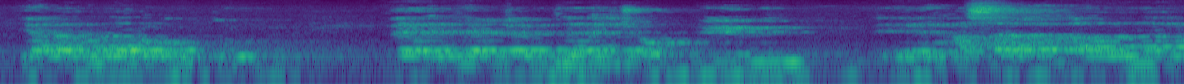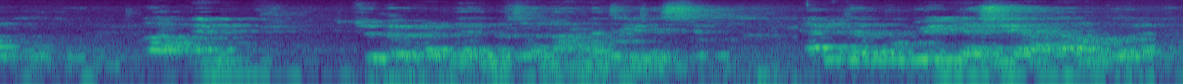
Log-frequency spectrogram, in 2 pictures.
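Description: Guy at the pulpit mic in a mosque, solemn slow prayer talk, mellow tone, big echoey hall, sounds far off. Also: fairly high pitch, dull audio. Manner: solemn, measured preaching with long prayer phrases. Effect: speaking from the pulpit microphone. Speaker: imam leading a memorial prayer. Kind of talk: sermon and prayer. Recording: echoey mosque hall, voice from afar, faint noise.

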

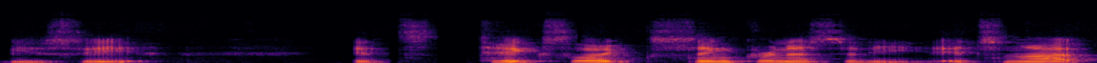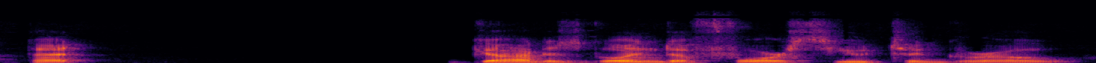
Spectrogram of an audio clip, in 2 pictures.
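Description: In a casual religious vlog, a hiccuping man talks about faith to the camera, wandering off track with restarts and fillers. His creaky voice sits on the high side, unhurried and fairly even in intonation, captured on dull lo-fi audio.

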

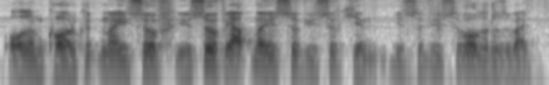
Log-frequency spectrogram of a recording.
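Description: A man giving excitable let's play commentary on a game, loud and jumpy, swearing often and talking straight to his viewers. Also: medium pitch, quick pace. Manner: loud, shouts a lot. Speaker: gaming YouTuber.

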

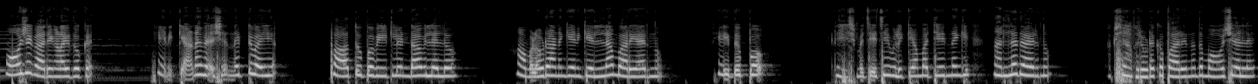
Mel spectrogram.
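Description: Tiny cartoon girl, super high squeaky voice, talks quick and sad, hungry and polite. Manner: high childlike voice, plaintive and self-pitying. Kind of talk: cartoon voice acting.

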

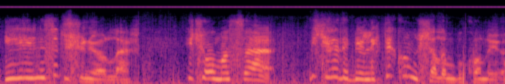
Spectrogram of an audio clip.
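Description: A courteous composed lawyer. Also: female voice, high voice, huge pitch swings, noisy background. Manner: courteous, measured. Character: polite composed woman lawyer.

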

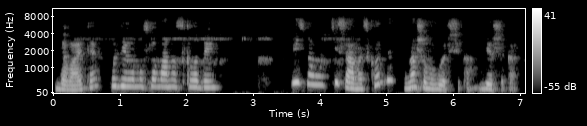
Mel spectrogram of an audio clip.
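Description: A woman teaching a small-children's lesson in a slow, sing-song way, stretching words out and sounding them out one by one. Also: high-pitched, big pitch swings, mellow, husky, dull audio. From Ukraine. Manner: drawn-out, sound-by-sound word pronunciation. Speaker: kindergarten teacher.

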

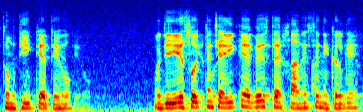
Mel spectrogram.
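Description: A man's voice: medium pitch, a bit bright, far from the mic, close to an everyday voice. A man doing a cocky flippant young heir. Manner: dry, offhand, mocking.

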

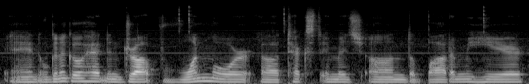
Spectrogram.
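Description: A man hosting a screen-recorded coding tutorial, explaining each step in a relaxed way with many fillers. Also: mid-range voice, measured pace, a little hiss or hum. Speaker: tutorial host.

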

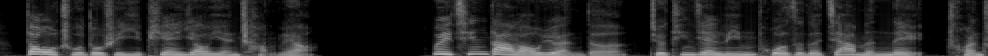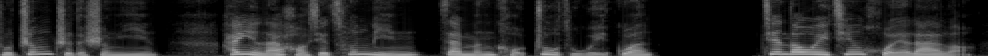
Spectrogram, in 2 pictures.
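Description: A woman reads out a fantasy novel recap at a rapid clip, her voice sitting a little high. She keeps an even, brisk storytelling tone and touches the characters' lines only lightly. The sound is dry and close. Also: dry recording. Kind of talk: fast scripted storytelling narration.

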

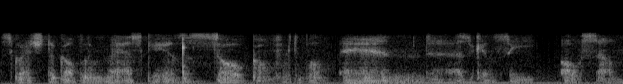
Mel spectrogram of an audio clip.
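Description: A man speaking through a face mask as he shows off a costume mask. He talks in a halting, often whispery way. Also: a bass voice, gravelly. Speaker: vlogger showing a costume mask. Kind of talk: casual show-and-tell. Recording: tinny phone-like sound with faint noise.

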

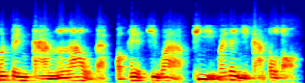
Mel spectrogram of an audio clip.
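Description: Animated man telling a ghost story. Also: mid-range voice, moderate pace, reverberant, dull audio. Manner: animated, acts out the quoted lines himself. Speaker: guest storyteller, taxi driver. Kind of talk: telling a ghost story on a live talk show.

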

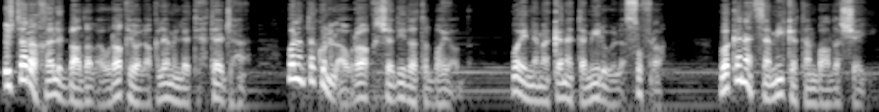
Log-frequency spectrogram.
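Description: A man narrating an audiobook in steady, formal classical Arabic. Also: sits low, rapid-fire, faint music behind.

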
